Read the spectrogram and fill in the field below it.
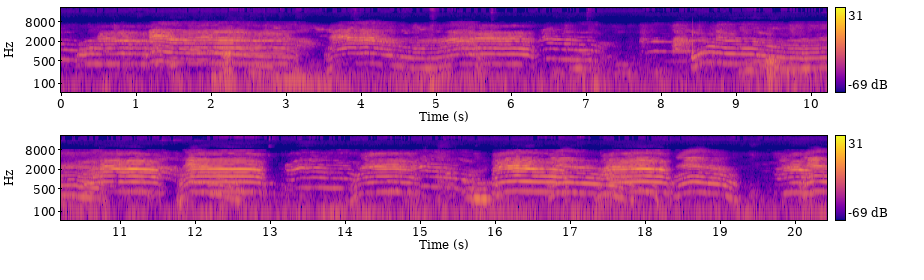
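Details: Two kittens meow loudly and insistently, bright, high, rich-toned cries that rise and fall, packed in dense bursts with short breaths between.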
